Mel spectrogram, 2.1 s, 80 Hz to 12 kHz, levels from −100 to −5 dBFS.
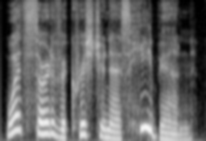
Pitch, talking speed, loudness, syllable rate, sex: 215 Hz, 235 wpm, -17 LUFS, 4.8 syllables/s, female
